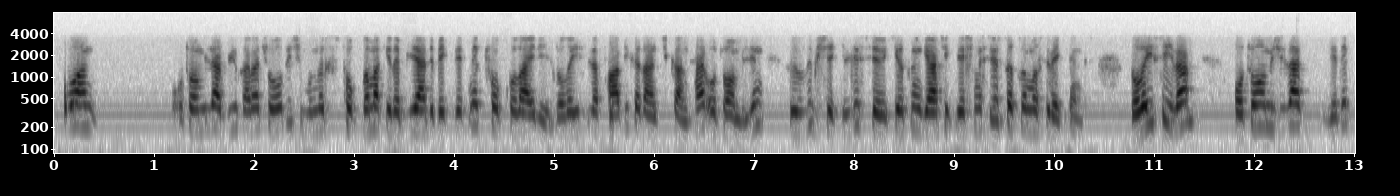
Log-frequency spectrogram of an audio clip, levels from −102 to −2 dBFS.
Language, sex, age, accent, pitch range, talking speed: Turkish, male, 50-69, native, 145-210 Hz, 150 wpm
